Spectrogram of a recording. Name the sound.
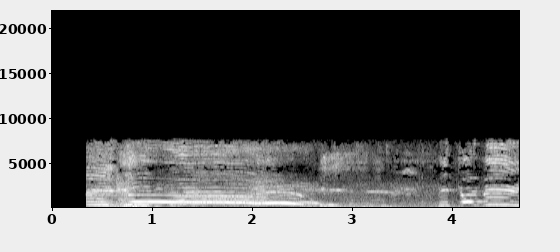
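crowd screaming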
